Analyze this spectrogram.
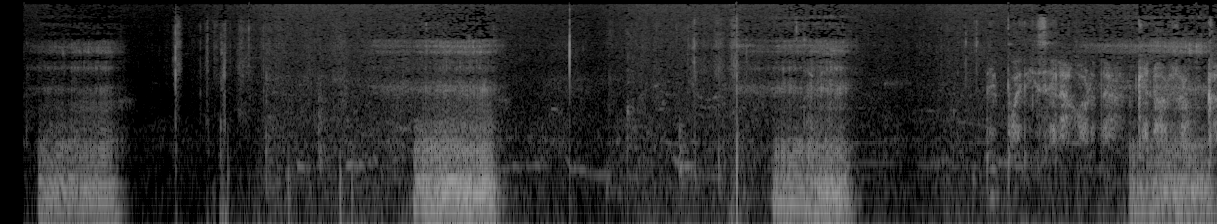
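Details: Man asleep, whom bystanders say has been drinking, snoring: loud, rough, low snores about every three and a half seconds, with quiet laughter and room noise between them.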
